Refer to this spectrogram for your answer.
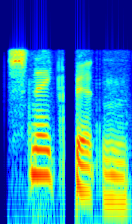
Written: snakebitten

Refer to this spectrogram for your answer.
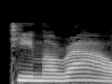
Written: timarau

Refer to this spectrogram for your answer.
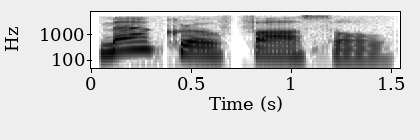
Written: macrofossil

